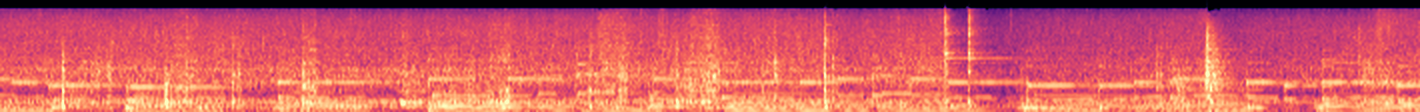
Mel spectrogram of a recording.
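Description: Chopped onion and browned ground beef sizzling in the hot stainless inner pot of an Instant Pot, with scattered clicks and scrapes as a knife pushes the onion off a plastic cutting board, then a wooden spoon stirring it in.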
